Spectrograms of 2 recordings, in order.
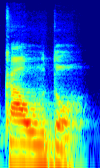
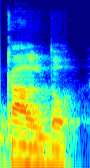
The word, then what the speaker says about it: caldo: O L italiano não tem o som de U. Eu não devo ler essa palavra como caldo. Caldo. Eu devo ler como caldo. Para você pronunciar corretamente, lembra? Tenta perceber um toque da língua no céu da boca.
